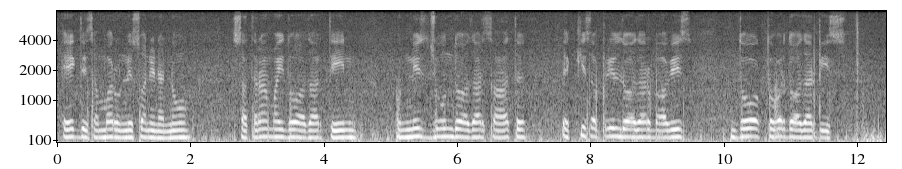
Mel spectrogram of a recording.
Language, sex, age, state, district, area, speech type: Urdu, male, 18-30, Maharashtra, Nashik, urban, spontaneous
